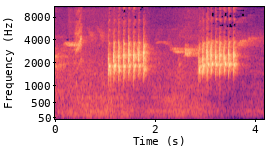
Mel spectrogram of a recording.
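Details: Sooty-headed bulbul calling to lure wild birds: two bursts of quick, evenly repeated chattering notes, each lasting under a second, separated by soft thin whistles.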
